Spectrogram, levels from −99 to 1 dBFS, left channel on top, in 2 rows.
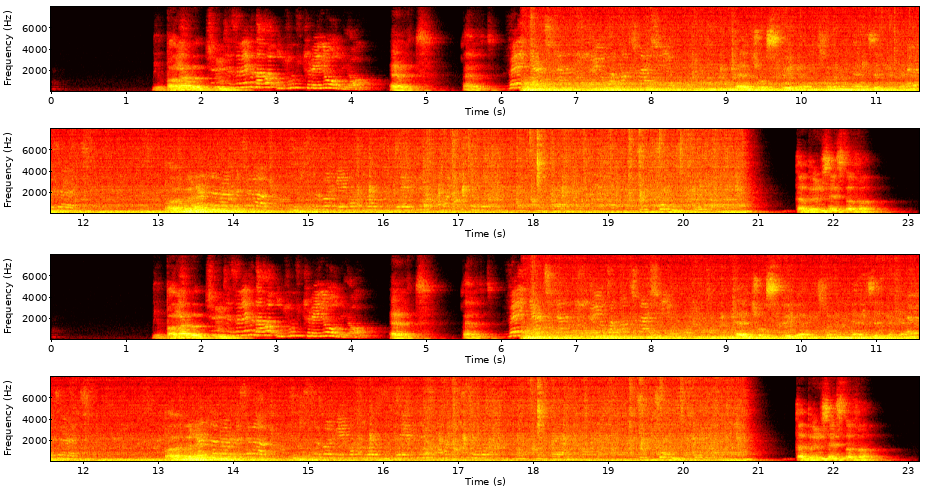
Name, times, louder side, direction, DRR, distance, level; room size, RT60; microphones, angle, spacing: voice 1, 1.4-2.4 4.5-5.1 5.5-5.7 9.1-11.6 13.1-13.8 14.4-14.5 21.5-22.4, right 1 dB, 25° right, -5 dB, 0.8 m, -22 dB
voice 2, 2.1-4.2 6.0-8.8 11.4-12.1 13.4-18.6 19.2-20.8, equal, 10° right, -9 dB, 0.4 m, -31 dB
sound 1, 6.2-20.8, left 1 dB, 70° left, 0.8 m, -23 dB
2.4 x 2.3 x 2.4 m, 0.66 s
head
